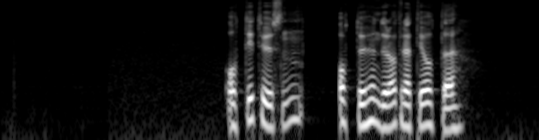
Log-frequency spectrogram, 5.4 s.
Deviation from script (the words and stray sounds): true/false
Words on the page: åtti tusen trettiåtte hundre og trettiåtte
true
